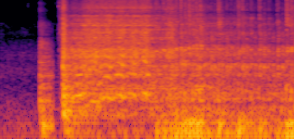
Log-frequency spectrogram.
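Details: Old gas-powered Hobart engine-driven welder, fuel pressure apparently present: engine catches after a brief crank, then settles into a steady, even low drone under welding load, no knocks or misses. Runs well.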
